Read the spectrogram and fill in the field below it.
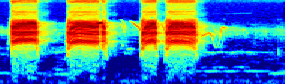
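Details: Black francolin calling: four loud, harsh, grating notes in quick succession, the last two joined as a pair, with no other sounds.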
